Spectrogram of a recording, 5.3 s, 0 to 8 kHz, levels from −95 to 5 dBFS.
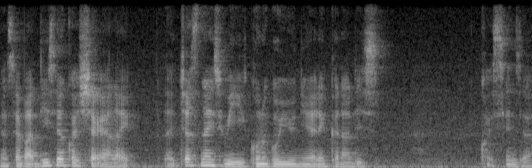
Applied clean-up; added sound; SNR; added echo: none; none; none; none.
